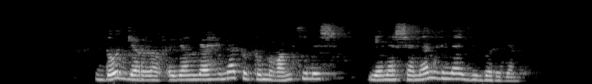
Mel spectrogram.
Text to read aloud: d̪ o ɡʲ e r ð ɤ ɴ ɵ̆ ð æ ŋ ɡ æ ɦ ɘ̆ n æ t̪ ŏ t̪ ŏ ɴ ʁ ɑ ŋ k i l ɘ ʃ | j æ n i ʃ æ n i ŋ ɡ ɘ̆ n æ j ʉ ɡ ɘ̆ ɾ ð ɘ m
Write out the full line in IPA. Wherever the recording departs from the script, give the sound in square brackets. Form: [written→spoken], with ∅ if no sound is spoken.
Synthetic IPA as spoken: d̪ o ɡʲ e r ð ɤ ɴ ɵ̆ ð æ ŋ ɡ æ ɦ ɘ̆ n æ t̪ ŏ t̪ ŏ ɴ ʁ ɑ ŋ k i l ɘ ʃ | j æ n [i→æ] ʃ æ n [i→æ] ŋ ɡ ɘ̆ n æ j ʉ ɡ ɘ̆ ɾ ð ɘ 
